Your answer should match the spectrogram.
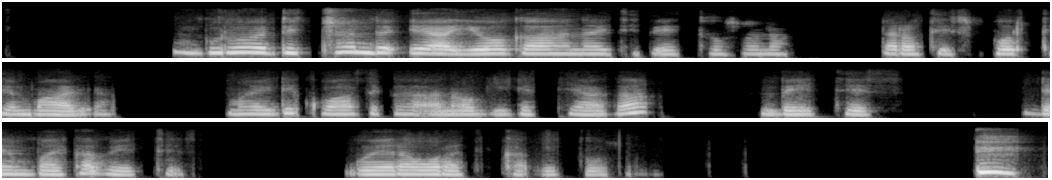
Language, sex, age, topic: Gamo, female, 25-35, government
